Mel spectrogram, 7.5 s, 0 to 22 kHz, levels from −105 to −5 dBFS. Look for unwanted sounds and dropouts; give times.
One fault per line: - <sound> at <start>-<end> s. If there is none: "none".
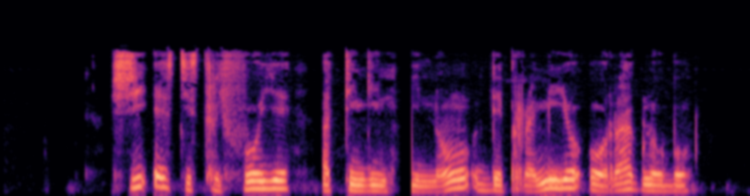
- dropout at 4.0-4.1 s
